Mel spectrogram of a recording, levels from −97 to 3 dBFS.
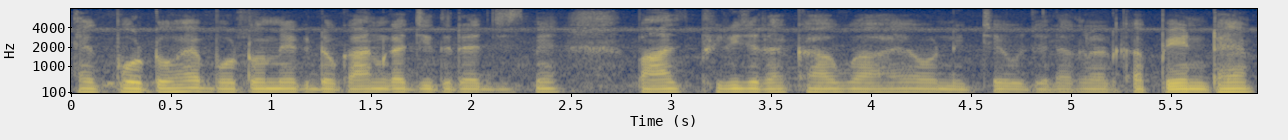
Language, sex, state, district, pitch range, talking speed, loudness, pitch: Hindi, male, Bihar, West Champaran, 105-110 Hz, 225 wpm, -20 LUFS, 110 Hz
